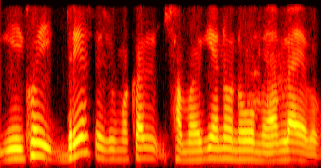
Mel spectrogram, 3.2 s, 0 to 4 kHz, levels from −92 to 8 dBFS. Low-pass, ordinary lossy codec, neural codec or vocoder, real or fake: 3.6 kHz; none; none; real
